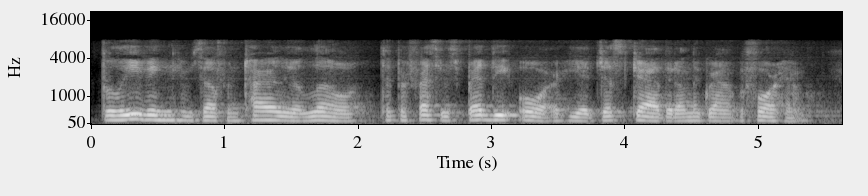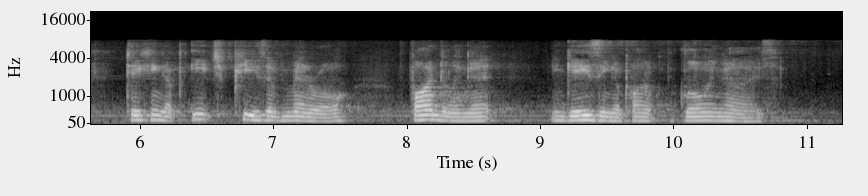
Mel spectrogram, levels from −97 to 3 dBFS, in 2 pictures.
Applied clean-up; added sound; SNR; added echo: neural separator model SepFormer DNS4.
